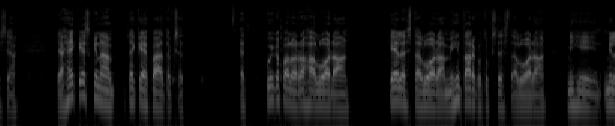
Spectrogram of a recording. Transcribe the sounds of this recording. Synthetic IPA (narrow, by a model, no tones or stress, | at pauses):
siɑ | jɑɦekeskenæːt̪ekeːpæːt̪økset̪ | et̪kuiŋkɑpɑljorɑɦɑːluodɑːn | kelːæsi̥t̪æluoɾɑːmmiɦint̪ɑrkot̪ukseːsi̥t̪æluodɑːn | miɦinmilː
